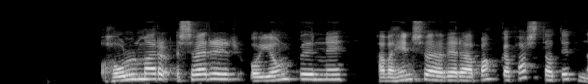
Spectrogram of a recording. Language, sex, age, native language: Icelandic, female, 40-49, Icelandic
